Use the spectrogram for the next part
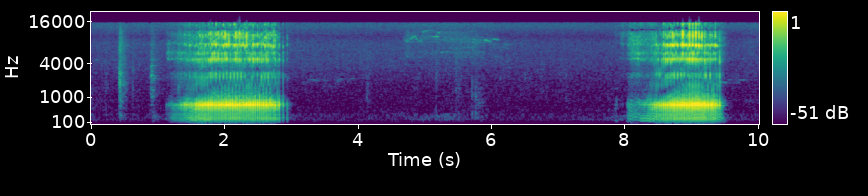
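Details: Deeply asleep dog snoring: two long, loud, vibrating snores about seven seconds apart, with quiet between.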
